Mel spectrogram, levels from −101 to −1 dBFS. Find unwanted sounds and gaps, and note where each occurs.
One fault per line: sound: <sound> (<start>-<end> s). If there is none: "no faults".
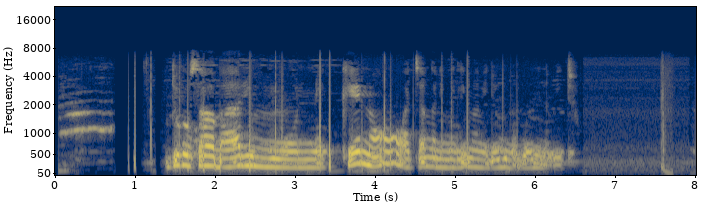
sound: thud (7.6-7.8 s)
